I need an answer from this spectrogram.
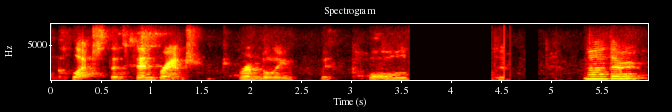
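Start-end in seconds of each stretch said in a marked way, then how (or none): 5.3-5.9 high, louder little squeak; a lost baby bat squeaking for mother; squeaky call. A narrator's reading. Baby bat calls for her mother, high squeak. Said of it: "Stella Luna squeaked".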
